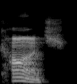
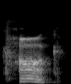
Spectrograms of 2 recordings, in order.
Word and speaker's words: conch: It's uh, not pronounced conch. It's pronounced conch.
